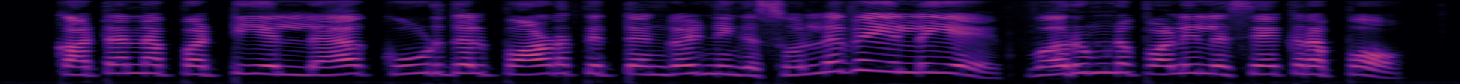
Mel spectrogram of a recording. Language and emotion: Tamil, angry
